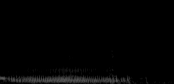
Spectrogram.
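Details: Sleeping male F2 Savannah cat being petted gives a low, rumbling, purr-like grumble that fades after about a second and a half, with two soft clicks near the end.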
